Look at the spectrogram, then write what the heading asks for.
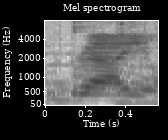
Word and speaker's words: Braille: Braille. Oke, Iya.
